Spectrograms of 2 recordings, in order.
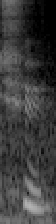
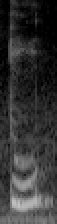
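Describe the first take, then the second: First: The vowel is a front rounded ü sound. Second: The vowel is an ordinary back oo sound. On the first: "em francês a gente diz tu" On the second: "Em português a gente diz tu"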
